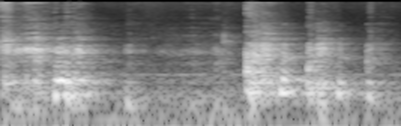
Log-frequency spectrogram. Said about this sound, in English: Got a bit of a cough there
